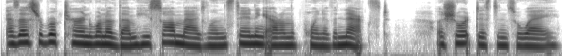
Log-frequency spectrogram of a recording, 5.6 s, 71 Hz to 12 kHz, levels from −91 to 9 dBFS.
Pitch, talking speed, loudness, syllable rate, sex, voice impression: 205 Hz, 225 wpm, -17 LUFS, 6.1 syllables/s, female, very feminine, young, thin, slightly tensed, powerful, slightly dark, soft, slightly clear, fluent, slightly raspy, very cute, intellectual, refreshing, sincere, very calm, very friendly, very reassuring, unique, elegant, slightly wild, sweet, slightly lively, very kind, modest, light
